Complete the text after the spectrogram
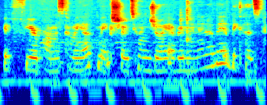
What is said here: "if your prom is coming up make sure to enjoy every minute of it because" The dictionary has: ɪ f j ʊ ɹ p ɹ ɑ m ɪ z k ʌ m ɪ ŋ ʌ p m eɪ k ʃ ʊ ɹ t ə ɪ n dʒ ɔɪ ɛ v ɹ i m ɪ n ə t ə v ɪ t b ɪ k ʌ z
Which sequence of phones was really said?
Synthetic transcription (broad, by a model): ɪ f j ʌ ɹ p ɹ ɑ m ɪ s k ʌ m ɪ ŋ ʌ p m eɪ k ʃ ʊ ɹ t ə ɪ n dʒ ɔɪ ɛ v ɹ i m ɪ n ə t ə v ɪ t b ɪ k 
